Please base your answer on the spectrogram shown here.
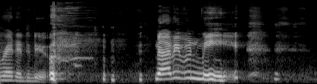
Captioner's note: both laugh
